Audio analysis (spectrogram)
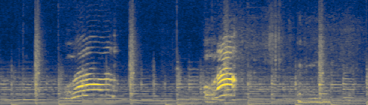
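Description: A kitten with cerebellar hypoplasia meows twice, each a rising, wavering cry close by, over steady background music with a regular beat.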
